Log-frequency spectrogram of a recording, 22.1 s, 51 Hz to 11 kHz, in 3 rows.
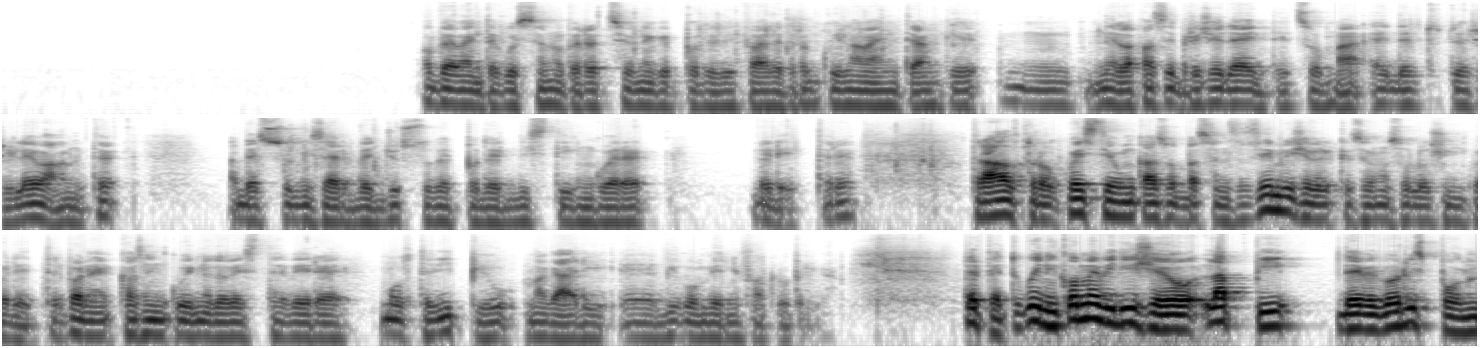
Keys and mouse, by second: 1.4 click, 3.6 Home, 3.9 shift+End, 4.1 shift+t, 4.5 KP_2, 4.6 Return, 7.1 click, 8.5-9.5 typing, 10.3 click, 11.8 shift+t, 12.4 KP_2, 12.5 Return, 12.5 KP_Enter, 19.2 click, 20.8 click.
